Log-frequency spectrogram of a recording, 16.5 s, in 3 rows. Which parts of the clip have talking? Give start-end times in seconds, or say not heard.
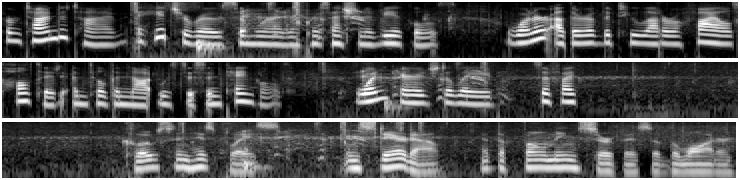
0.0-9.8, 11.8-16.5.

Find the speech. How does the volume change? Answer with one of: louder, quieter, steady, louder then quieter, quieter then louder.
steady.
